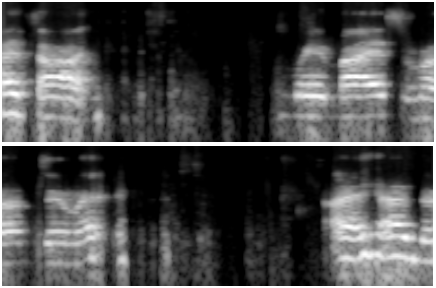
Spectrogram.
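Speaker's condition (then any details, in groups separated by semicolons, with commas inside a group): ALS; tracheostomy; after tracheostomy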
